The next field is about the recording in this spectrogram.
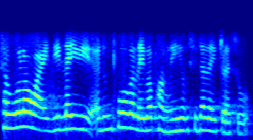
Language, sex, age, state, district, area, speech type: Manipuri, female, 30-45, Manipur, Kakching, rural, conversation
